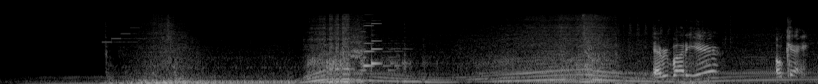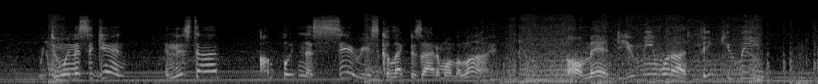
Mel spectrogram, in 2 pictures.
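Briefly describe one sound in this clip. A car engine revs loudly, rising and falling in pitch as the gears change.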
